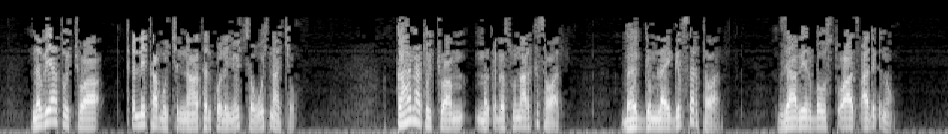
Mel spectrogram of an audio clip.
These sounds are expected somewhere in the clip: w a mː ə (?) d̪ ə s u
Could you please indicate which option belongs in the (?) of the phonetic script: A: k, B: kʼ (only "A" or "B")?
B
